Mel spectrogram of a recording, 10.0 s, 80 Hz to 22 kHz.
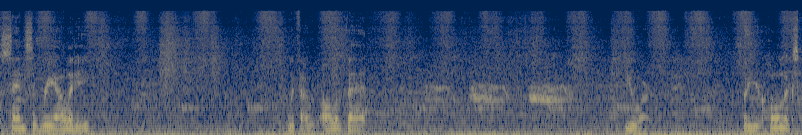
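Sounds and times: crow cawing: 5.3 - 7.4.

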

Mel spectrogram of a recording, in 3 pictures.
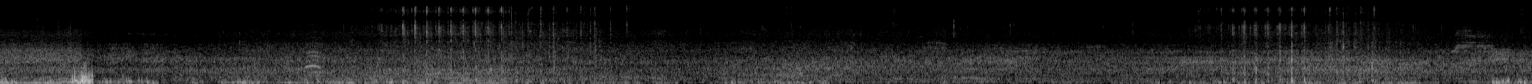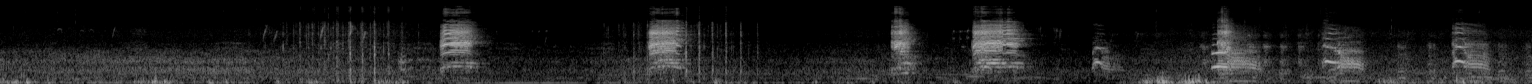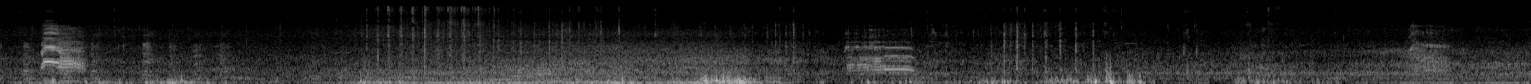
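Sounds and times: geese plucking grass: 2.4 - 16.1, 17.2 - 20.6, 21.2 - 26.6, 27.2 - 45.9
goose high call: 19.4 - 20.3, 24.2 - 26.6, 27.4 - 29.0, 39.1 - 39.8, 44.7 - 45.3
geese honking: 19.7 - 20.3, 21.8 - 22.2, 24.2 - 25.7, 27.4 - 32.3, 39.0 - 39.9, 44.6 - 45.3.

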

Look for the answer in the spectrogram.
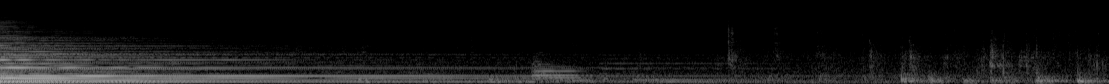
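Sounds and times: footsteps on a stage floor: 2.7 - 11.0.

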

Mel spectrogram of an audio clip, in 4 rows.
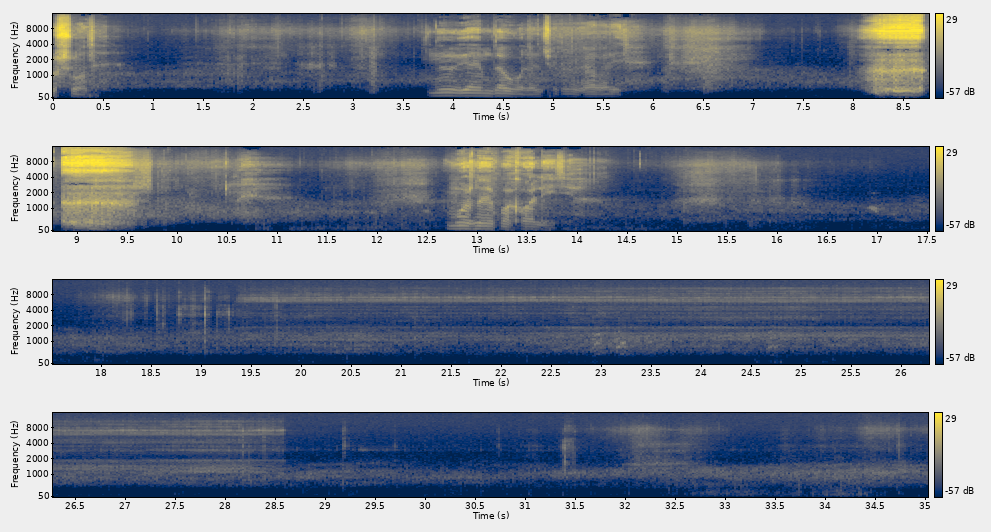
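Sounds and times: faint outdoor ambience: 0.0 - 35.0
camera zoom motor whine: 19.4 - 28.6
faint clicks: 28.0 - 29.8.

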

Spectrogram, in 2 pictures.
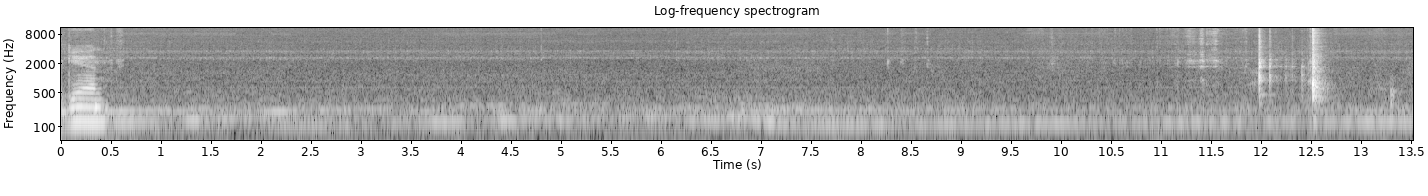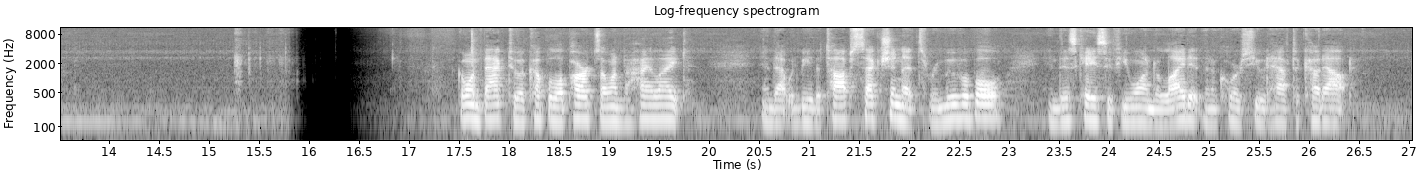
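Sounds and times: steady low hum: 0.0 - 15.7.

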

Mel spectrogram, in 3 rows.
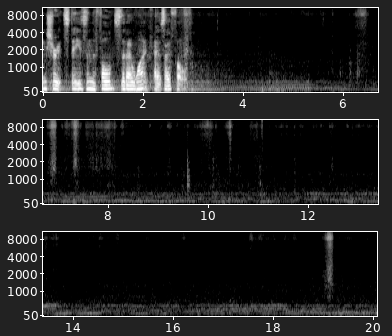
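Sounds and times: low room hum: 0.0 - 20.0
fabric brushing and rustling: 2.8 - 20.0.

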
